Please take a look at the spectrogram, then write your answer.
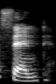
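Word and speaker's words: scent: मतलब होता है कंघा इसमें यस वर्ड साइलेंट हो जाएगा सीई एन टी होगा सेंट सी एन टी सेंट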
